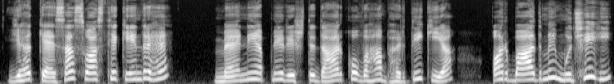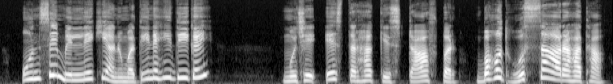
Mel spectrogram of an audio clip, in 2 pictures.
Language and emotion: Hindi, angry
